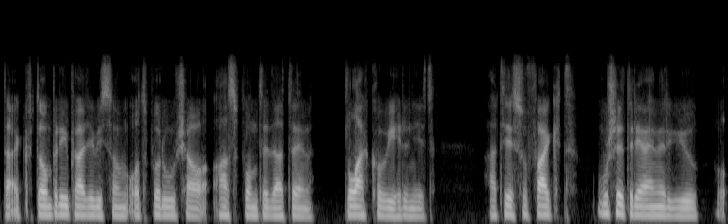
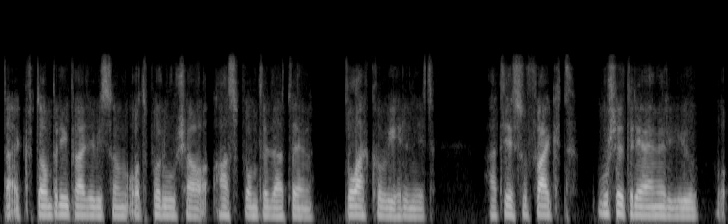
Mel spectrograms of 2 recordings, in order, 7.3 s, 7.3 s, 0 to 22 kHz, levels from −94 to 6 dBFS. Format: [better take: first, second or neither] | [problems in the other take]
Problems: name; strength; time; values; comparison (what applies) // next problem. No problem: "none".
first | garbled, watery; badly; nothing above 8 kHz; slightly in the first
